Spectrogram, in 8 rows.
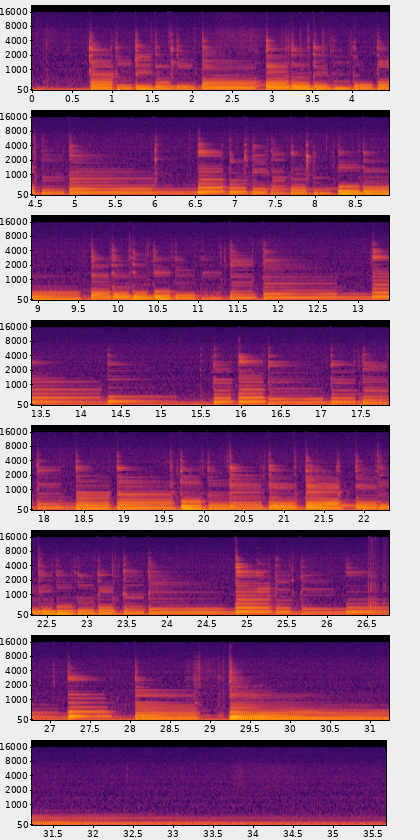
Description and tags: Yamaha C-40 nylon guitar recording.
acoustic, nylon, classical, guitar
